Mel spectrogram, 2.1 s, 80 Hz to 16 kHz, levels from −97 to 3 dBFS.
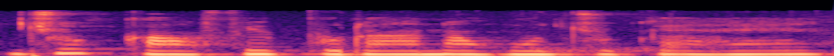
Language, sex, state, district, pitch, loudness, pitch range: Hindi, female, Bihar, Kaimur, 220 Hz, -15 LUFS, 215-225 Hz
